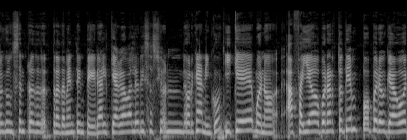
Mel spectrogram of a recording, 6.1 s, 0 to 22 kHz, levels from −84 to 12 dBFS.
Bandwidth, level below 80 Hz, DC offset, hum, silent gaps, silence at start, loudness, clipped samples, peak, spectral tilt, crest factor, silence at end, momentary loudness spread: 16 kHz; -52 dBFS; under 0.1%; none; none; 0 s; -21 LUFS; under 0.1%; 0 dBFS; -4.5 dB/octave; 20 dB; 0 s; 5 LU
